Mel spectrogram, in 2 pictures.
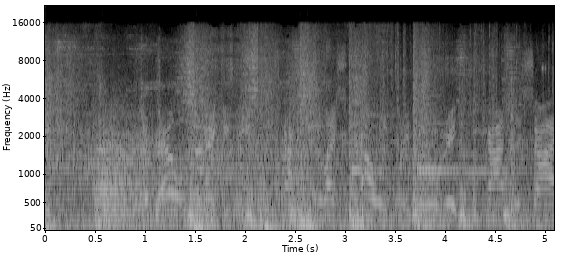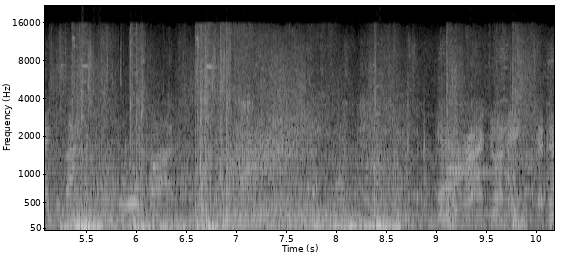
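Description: Ratlike creatures shriek and squeal.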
